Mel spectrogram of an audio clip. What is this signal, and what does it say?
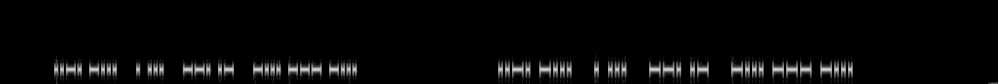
Morse code, heard as a keyed tone, about 43 wpm, 700 Hz. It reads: FB ES GA BOB FB ES GA BOB
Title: Speed-Racing Common QSO Phrases Encore - 35wpm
